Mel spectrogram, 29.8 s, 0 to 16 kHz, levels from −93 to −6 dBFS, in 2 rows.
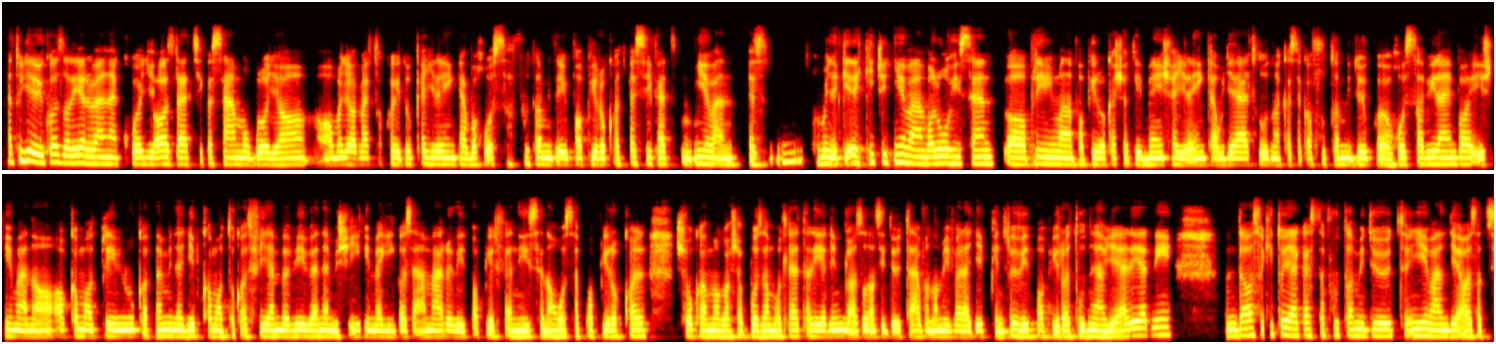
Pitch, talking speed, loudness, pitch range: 135 Hz, 195 wpm, -19 LUFS, 135-145 Hz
